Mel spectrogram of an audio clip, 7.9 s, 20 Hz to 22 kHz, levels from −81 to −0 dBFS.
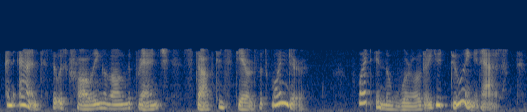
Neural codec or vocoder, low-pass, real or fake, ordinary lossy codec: none; 3.6 kHz; real; MP3, 32 kbps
